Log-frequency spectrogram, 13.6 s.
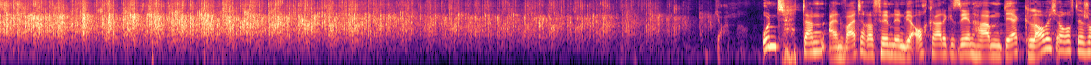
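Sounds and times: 
crowd applauding: 0.0 - 9.0
speech: 9.6 - 13.6.

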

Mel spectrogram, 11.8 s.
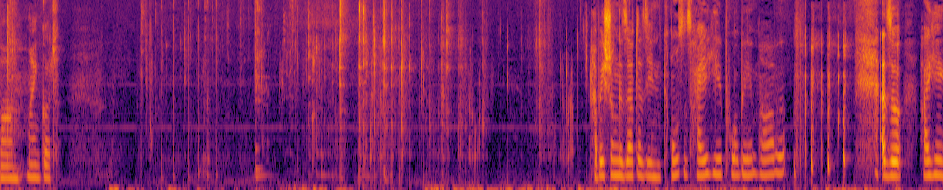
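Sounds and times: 
speech: 0.0 - 0.8, 7.4 - 10.2, 10.9 - 11.7
person drinking a sip of water: 1.4 - 7.5.

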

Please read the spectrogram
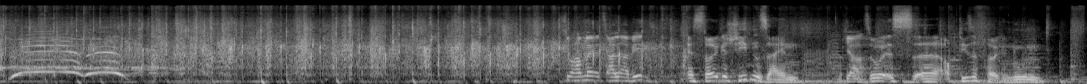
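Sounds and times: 
audience applause: 0.0 - 7.1
speech: 5.7 - 10.6.

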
